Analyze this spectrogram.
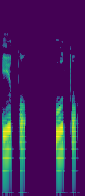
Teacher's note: কফ এবং ত এই দুইটা হরফের কলকলা কিন্তু বা জিম দাল এই তিনটা হরফের তুলনায় একটু বেশি হয় কারণ যেহেতু এখানে মোটার বিষয়টা থাকে ইক উত ইক উত মোটা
